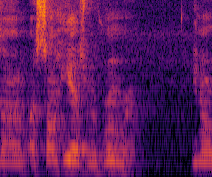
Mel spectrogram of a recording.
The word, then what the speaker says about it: RMR: The RMR, but they say his name is Rumor.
